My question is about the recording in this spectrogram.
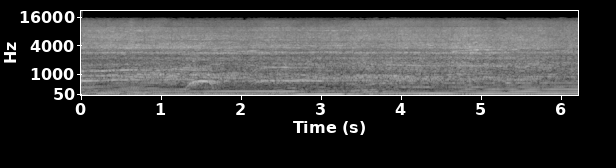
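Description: Live band playing loud rock music, heard from on stage, with held bass notes that change a few times.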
